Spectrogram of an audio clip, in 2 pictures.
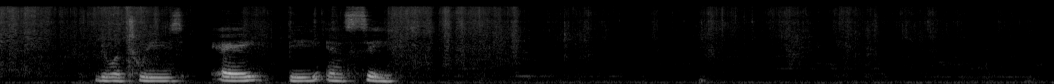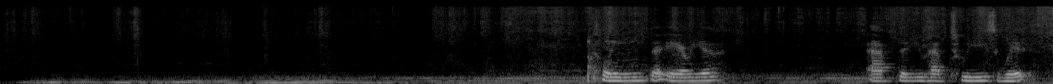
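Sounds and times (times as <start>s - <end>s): plastic gloves rustling: 0.0s - 21.0s
low rumble: 10.6s - 21.0s.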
